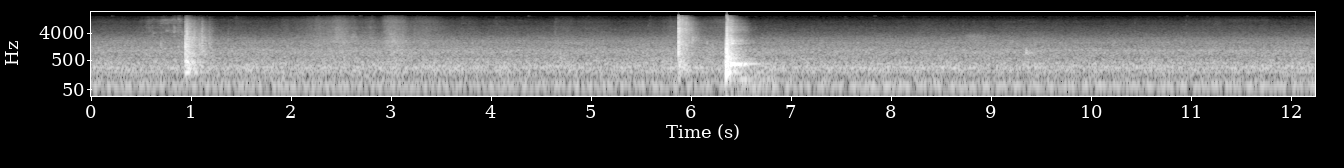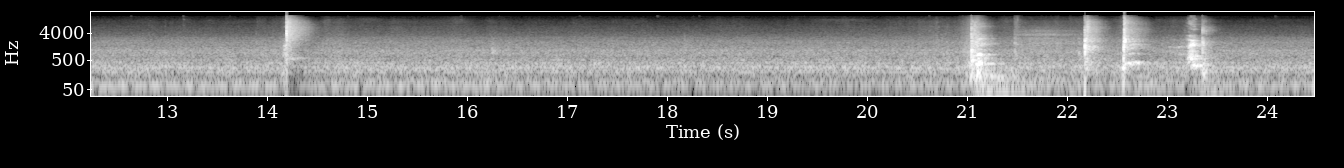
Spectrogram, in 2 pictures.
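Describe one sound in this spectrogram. A man slaps his body sharply.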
